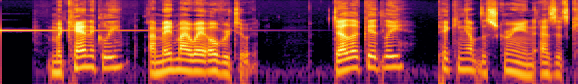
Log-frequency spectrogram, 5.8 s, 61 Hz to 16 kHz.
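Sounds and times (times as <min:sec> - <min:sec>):
electronic phone notification pings: 0:00.1 - 0:01.9
speech: 0:00.5 - 0:02.6, 0:03.3 - 0:05.7.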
